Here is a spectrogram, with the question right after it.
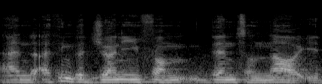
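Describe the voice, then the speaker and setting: A man with a fairly low voice speaks in a flat monotone, with audible room echo and noticeable background noise. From South Africa. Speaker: tech startup founder. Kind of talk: live interview on stage. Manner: fast.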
